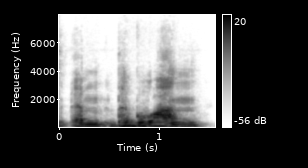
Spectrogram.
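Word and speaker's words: भगवान: There's the phrase Bhagwan, which is how it's pronounced in Hindi.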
